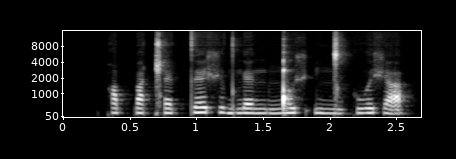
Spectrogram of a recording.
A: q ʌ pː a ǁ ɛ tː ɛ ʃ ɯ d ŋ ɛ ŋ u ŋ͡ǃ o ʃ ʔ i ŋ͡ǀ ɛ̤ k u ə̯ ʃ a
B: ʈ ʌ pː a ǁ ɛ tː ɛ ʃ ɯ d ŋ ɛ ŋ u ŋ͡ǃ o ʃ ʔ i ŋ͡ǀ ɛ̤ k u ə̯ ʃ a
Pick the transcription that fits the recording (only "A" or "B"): A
